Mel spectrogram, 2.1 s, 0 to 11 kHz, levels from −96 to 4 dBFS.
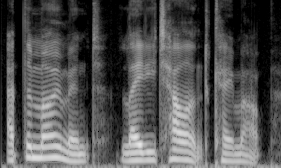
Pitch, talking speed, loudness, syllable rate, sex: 170 Hz, 200 wpm, -17 LUFS, 5.3 syllables/s, female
